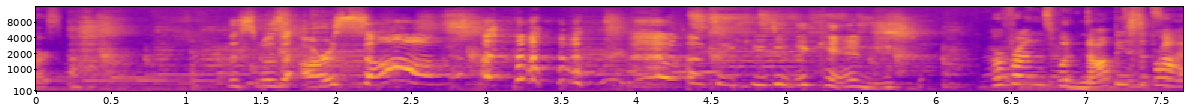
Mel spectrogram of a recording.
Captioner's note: crying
